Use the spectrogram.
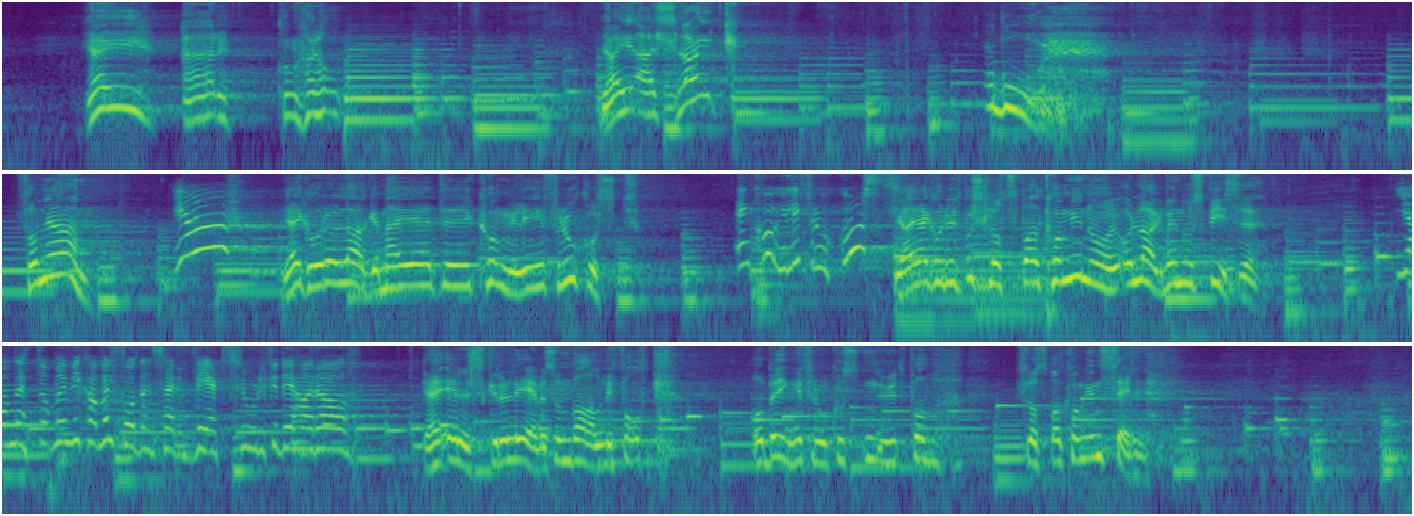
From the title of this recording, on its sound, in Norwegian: Live fra Kampen kirke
